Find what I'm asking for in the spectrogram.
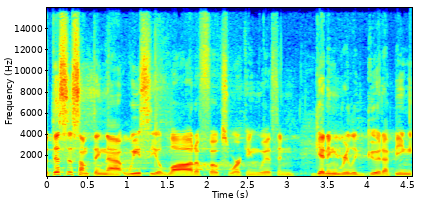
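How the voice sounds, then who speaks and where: Over noticeable background noise, a man with an American accent talks at a fairly quick pace. His pitch is medium with ordinary variation. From US. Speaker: tech presenter. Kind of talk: live product demo.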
